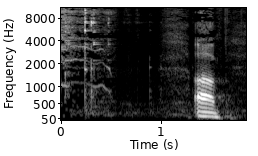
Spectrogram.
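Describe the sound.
A fragile ceramic vessel, already cracked and chipped, is handled and set down with a few faint, light clinks and knocks, followed by a brief voice.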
